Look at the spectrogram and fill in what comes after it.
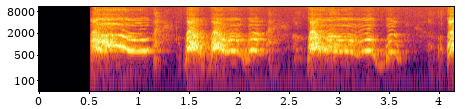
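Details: Puppy giving long, drawn-out yelping barks with a whining, howl-like pitch that wavers and falls, in three stretched bursts about a second apart, then a fourth starting at the end; quiet background.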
